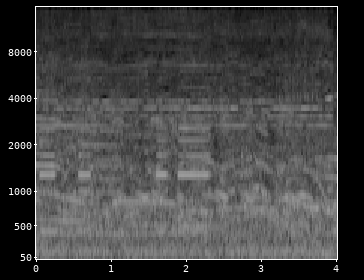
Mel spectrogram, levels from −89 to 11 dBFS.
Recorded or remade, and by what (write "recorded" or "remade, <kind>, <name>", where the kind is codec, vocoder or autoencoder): recorded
